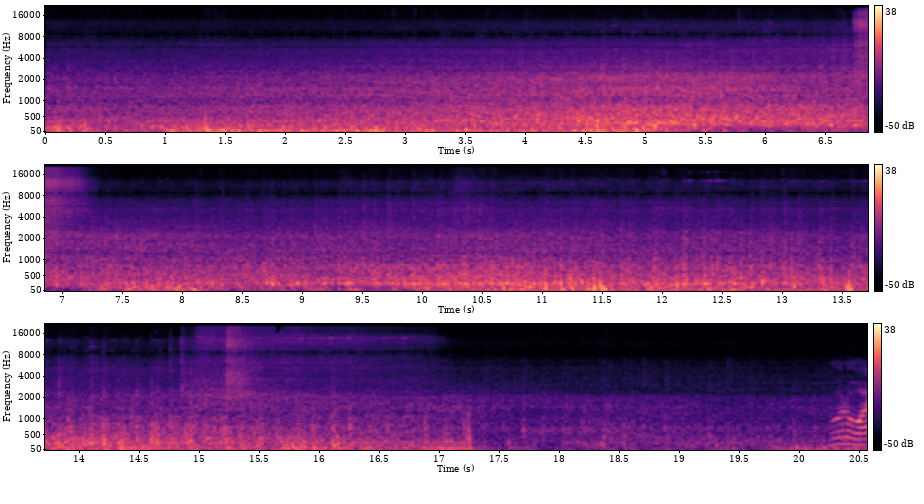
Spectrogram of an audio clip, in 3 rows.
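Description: A vintage NYC subway train of R1 and R9 cars rumbles and clatters steadily past at close range for a long stretch, with wheels screeching at times, before the noise drops away abruptly.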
